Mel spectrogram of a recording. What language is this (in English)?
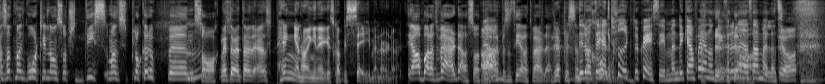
Swedish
